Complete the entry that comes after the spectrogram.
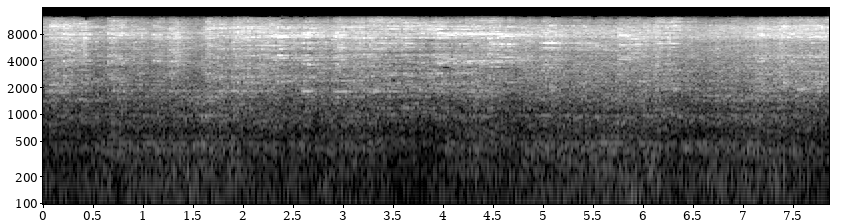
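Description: Freight train rolling past, a steady rush of wheel and rail noise.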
